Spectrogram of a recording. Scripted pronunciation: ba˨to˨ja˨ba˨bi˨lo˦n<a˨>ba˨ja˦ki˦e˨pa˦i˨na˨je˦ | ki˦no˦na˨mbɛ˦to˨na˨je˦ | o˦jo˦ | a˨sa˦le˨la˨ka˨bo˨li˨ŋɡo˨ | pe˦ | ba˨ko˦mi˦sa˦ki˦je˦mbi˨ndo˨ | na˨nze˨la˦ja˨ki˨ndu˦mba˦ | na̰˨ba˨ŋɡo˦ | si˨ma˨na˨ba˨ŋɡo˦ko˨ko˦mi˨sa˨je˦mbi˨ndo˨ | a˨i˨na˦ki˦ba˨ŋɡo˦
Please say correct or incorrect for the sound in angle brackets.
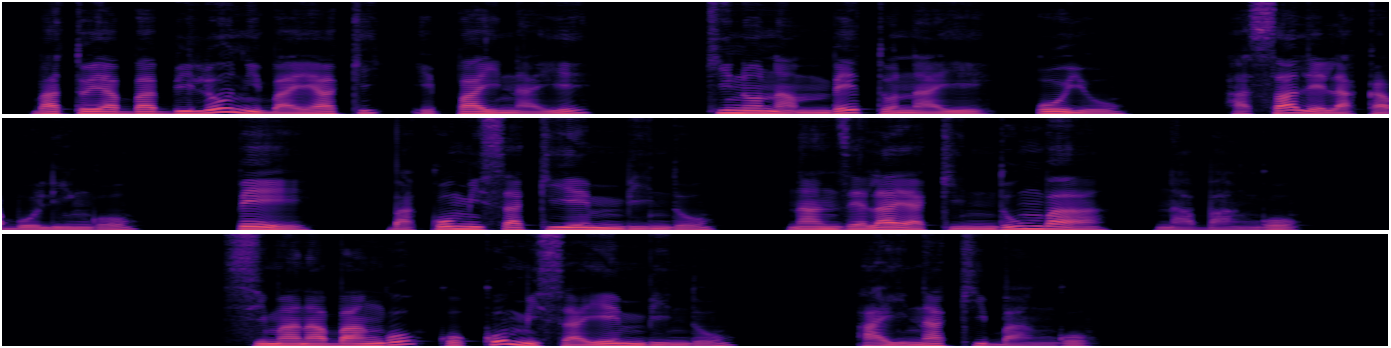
incorrect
